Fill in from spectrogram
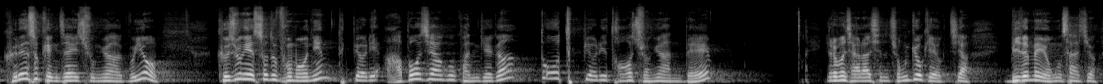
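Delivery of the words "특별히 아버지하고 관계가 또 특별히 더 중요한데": ordinary talk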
